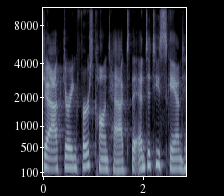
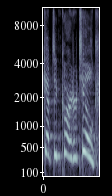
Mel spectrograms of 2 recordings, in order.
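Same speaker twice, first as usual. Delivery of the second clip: very high, rushed, run-together rattle, louder; 7 dB louder than usual. Discussing a show's funny lines, acting out Jackson's rushed line: imitating Jackson's rushed speech. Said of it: "he's like really fast".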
